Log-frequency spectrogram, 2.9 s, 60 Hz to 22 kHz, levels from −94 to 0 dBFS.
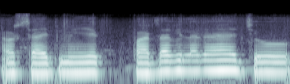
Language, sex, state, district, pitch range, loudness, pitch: Hindi, male, Haryana, Rohtak, 135-155 Hz, -13 LUFS, 145 Hz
